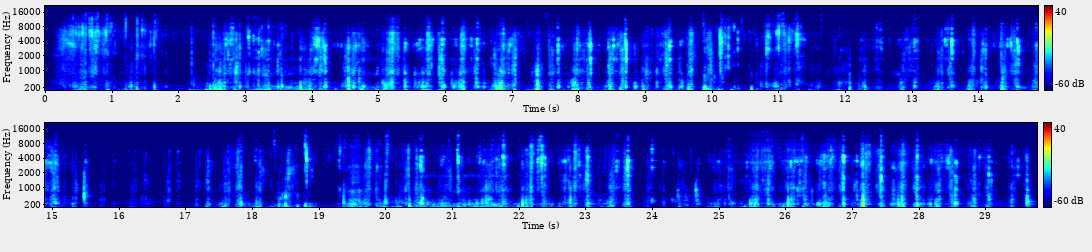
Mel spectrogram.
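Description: Close-miked chewing and biting of soy-sauce-marinated raw seafood, beginning with a bite of scored abalone: dense, wet, crunchy mouth sounds in several runs with brief pauses between them.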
